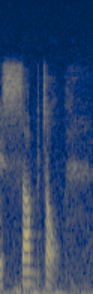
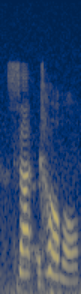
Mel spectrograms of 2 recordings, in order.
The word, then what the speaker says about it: subtle: difficulty saying even though it's really obvious that B is silent I owe a lot of times I say subtool uh subtle yeah I know Oh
